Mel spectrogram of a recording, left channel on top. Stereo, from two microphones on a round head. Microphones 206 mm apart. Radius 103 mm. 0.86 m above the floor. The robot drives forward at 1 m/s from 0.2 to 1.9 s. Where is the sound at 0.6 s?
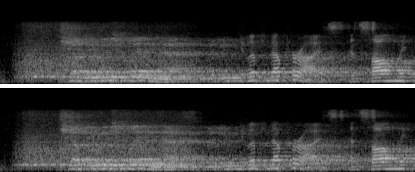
10° right (ahead or behind), 3.5 m; by 2.3 s 5° right (ahead or behind), 4.5 m.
